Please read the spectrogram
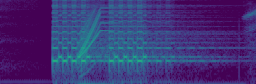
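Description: A phone call ringing tone sounds abruptly after a brief silence, a bright electronic trill with a rising sweep and repeated pulsing notes, loud, fading out near the end.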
